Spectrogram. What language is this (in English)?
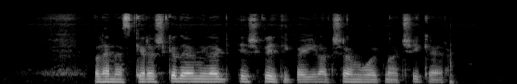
Hungarian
